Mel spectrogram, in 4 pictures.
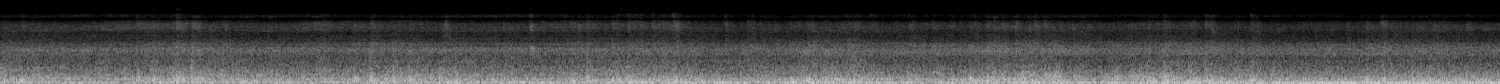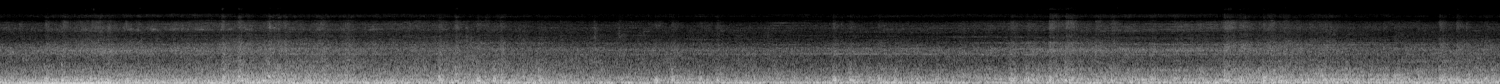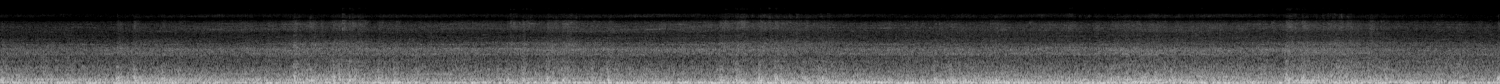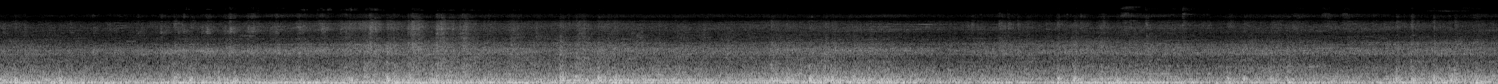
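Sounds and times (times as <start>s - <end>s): freight train rolling past: 0.0s - 59.9s
rattling train cars: 0.0s - 59.9s.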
